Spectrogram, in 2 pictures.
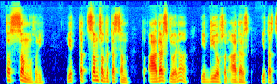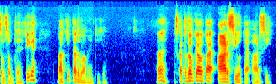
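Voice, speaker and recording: A man going through exam answers as a teacher, repeating key terms and trailing off low at the ends of lines. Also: darkish tone, no echo, clean studio sound. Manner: repeats key words, drops to a low murmur at line ends. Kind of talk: explaining test answers.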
